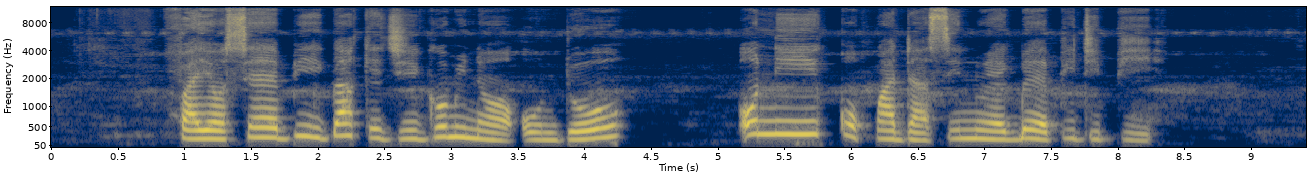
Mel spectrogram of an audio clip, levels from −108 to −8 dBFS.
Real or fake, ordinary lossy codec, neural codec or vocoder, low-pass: real; none; none; none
